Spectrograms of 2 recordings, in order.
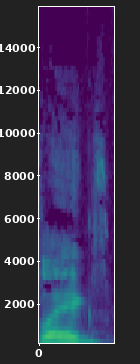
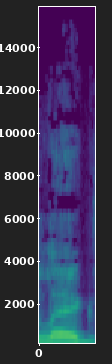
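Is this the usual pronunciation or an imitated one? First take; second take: imitated; usual. First: The word is said with an altered vowel. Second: The word is said the usual way. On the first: This imitates someone else's way of saying it. "She says legs" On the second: This is the speaker's own way of saying it. "I say legs"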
